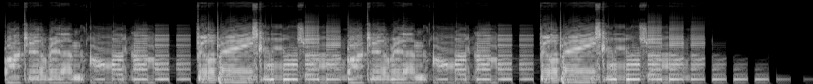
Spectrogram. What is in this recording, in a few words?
Vocoder voice Preset used Robot Voice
